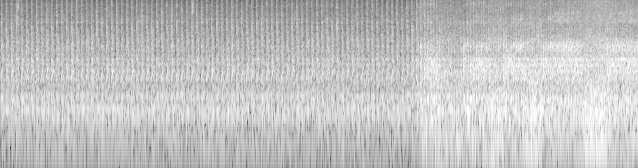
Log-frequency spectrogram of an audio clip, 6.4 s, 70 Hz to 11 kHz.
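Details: Land Rover 300Tdi diesel pickup, unstarted since August, air in new 8 mm fuel lines: steady four-per-second beat that picks up only slightly and dies instead of revving freely; owner suspects air entering via the lift pump, unconfirmed.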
